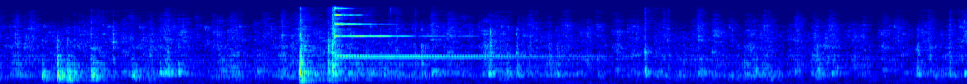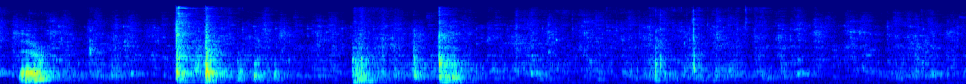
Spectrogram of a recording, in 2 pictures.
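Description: Mechanical twin-bell alarm clocks being handled and set down on a shelf: scattered knocks and clicks, and one ding from a clock bell about two seconds in that rings on for about two seconds.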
